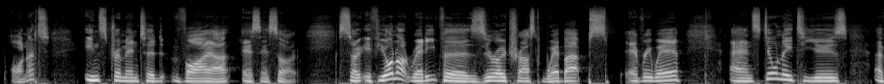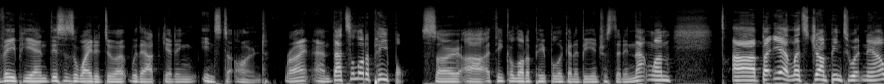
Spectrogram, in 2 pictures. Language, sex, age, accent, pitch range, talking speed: English, male, 40-59, Australian, 130-180 Hz, 220 wpm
